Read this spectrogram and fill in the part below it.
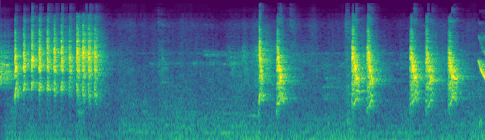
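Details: Long-tailed shrike, recorded as training song for other songbirds: a fast rattling chatter of about ten harsh notes in one second, a pause, then scattered rasping double and triple bursts.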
